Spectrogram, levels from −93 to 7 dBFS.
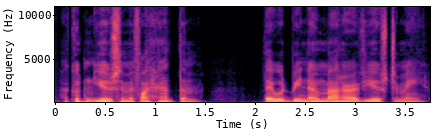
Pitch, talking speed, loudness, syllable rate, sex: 130 Hz, 270 wpm, -15 LUFS, 6.7 syllables/s, male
